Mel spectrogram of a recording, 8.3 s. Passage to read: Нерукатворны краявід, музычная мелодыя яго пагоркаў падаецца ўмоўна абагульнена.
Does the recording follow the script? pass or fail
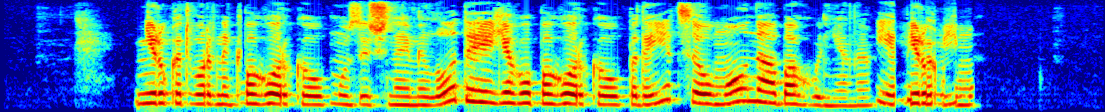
fail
